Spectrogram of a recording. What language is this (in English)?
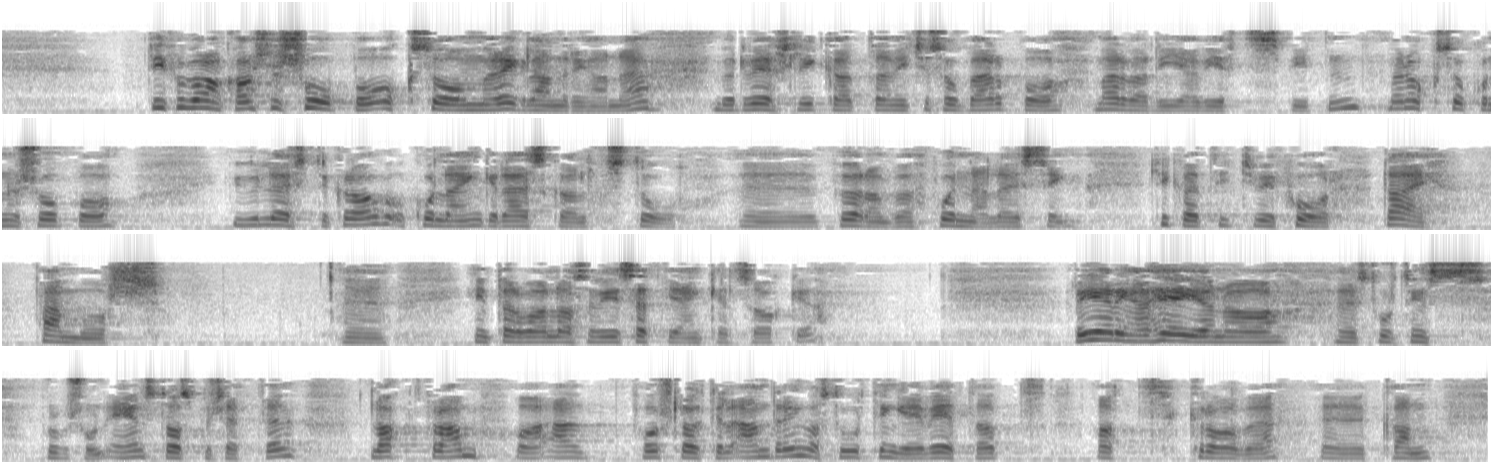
Norwegian Nynorsk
